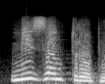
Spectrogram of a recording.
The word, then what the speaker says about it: misantropo: Misantropo, já vou até falando como é que é a pronúncia dessa palavrinha. Olha lá, misantropo. Qual é a sílaba tônica de misantropo? É o tro.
